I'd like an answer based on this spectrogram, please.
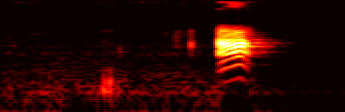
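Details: Jack Russell Terrier puppy gives a single short, high-pitched yelp that arches up and falls back within a quarter second, rich in overtones. It follows a few faint soft noises in an otherwise quiet room, amid a 'no biting' scolding.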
